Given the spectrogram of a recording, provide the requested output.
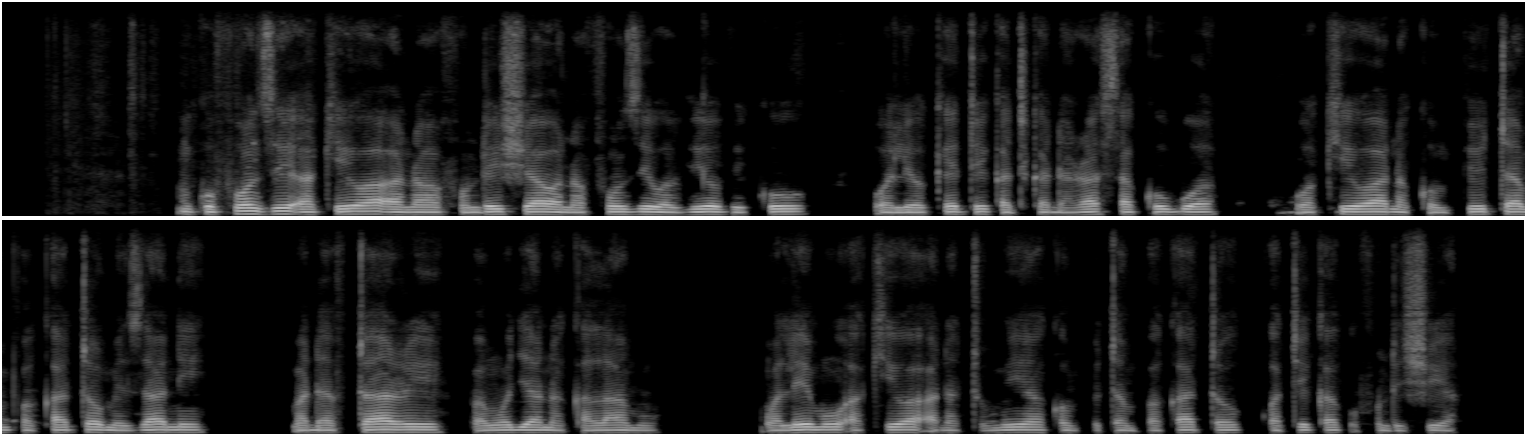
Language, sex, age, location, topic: Swahili, male, 25-35, Dar es Salaam, education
